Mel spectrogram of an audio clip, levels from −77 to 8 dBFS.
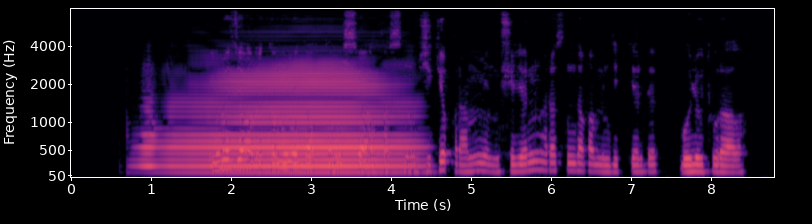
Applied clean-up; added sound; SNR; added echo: none; Wind instrument, woodwind instrument; -5 dB; none.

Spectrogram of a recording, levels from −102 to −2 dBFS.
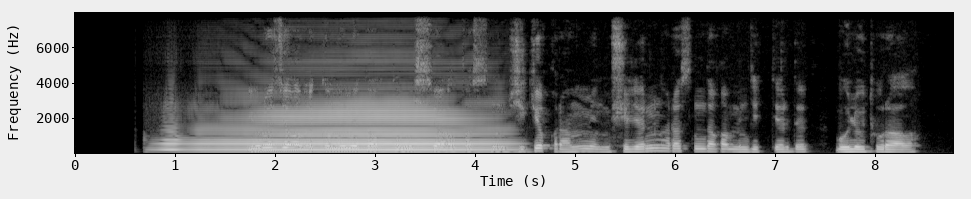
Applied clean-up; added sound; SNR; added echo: neural mask model RNNoise.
